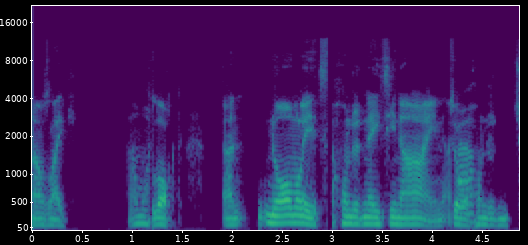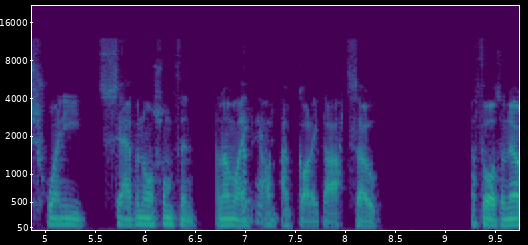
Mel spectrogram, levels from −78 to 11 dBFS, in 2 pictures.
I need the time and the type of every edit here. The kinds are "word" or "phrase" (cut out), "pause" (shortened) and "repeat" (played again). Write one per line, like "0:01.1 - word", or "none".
0:01.2 - phrase
0:02.2 - pause
0:02.9 - word
0:04.2 - phrase
0:06.6 - pause
0:07.3 - word
0:07.7 - word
